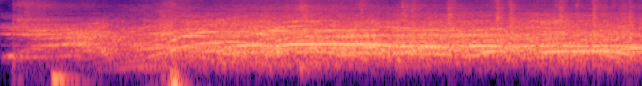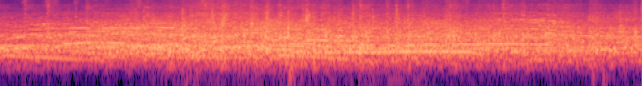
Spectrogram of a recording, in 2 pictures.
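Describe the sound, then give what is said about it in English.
A studio audience cheering sound effect, a sustained crowd roar with whoops and shouts, opening with a brief thump. “Our live studio audience is great.”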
